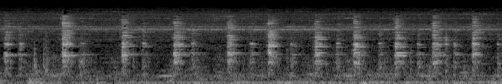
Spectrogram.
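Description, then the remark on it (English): A steam locomotive starts forward as the regulator is cracked open, with regular, evenly spaced chuffs of hissing steam, about two per second, over a low rumbling background. The bursts are loud, with no talking. “Crack the regulator open. Choose your nose. Start forward.”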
